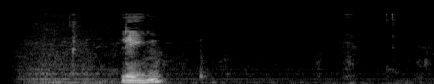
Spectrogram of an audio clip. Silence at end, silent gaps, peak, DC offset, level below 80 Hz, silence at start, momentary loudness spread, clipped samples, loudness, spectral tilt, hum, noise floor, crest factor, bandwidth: 2.3 s; none; -4 dBFS; under 0.1%; -44 dBFS; 0.35 s; 29 LU; under 0.1%; -22 LUFS; -6 dB/octave; none; -61 dBFS; 26 dB; 11.5 kHz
